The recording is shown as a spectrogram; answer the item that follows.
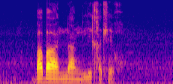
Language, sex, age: Tswana, male, 18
